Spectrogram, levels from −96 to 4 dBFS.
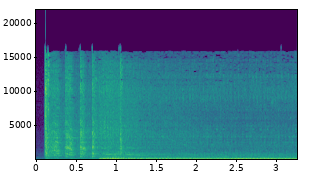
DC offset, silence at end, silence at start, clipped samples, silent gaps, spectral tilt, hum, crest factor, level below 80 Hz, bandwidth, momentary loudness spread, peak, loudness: under 0.1%; 0 s; 0.1 s; under 0.1%; none; -3 dB/octave; none; 22 dB; -24 dBFS; 17 kHz; 8 LU; 0 dBFS; -22 LUFS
